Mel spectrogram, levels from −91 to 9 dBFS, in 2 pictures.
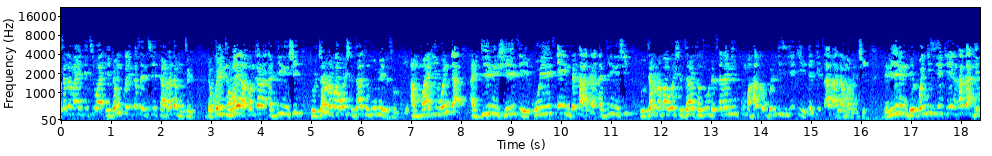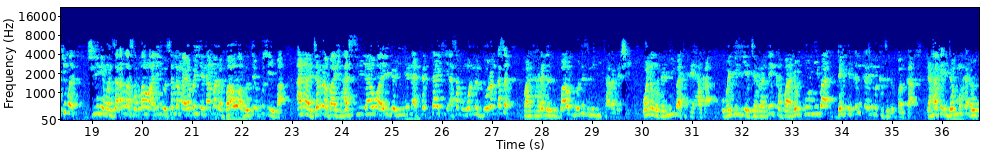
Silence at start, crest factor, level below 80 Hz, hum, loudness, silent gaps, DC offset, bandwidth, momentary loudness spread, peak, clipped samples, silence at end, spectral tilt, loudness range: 0 s; 18 dB; -64 dBFS; none; -26 LUFS; none; under 0.1%; 7.2 kHz; 11 LU; -8 dBFS; under 0.1%; 0 s; -3.5 dB/octave; 5 LU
